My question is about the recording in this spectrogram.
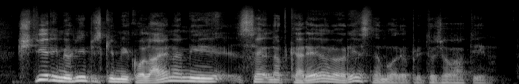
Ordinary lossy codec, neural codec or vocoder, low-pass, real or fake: none; codec, 44.1 kHz, 7.8 kbps, DAC; 19.8 kHz; fake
